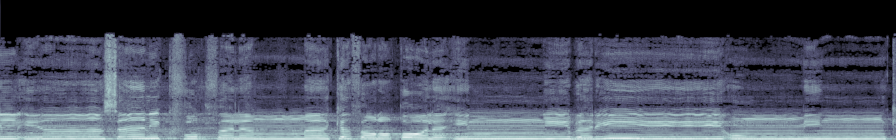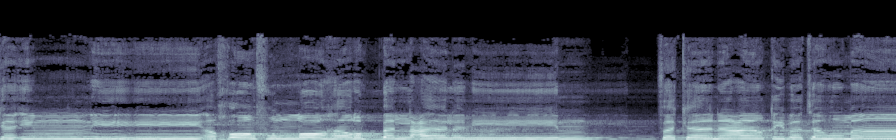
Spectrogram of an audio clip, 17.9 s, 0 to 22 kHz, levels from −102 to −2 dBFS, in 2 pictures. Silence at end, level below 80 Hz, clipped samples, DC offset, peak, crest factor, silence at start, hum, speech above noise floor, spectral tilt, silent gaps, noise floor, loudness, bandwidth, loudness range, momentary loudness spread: 0 s; -62 dBFS; under 0.1%; under 0.1%; -4 dBFS; 14 dB; 0 s; none; 25 dB; -3.5 dB/octave; none; -43 dBFS; -19 LUFS; 17 kHz; 3 LU; 6 LU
